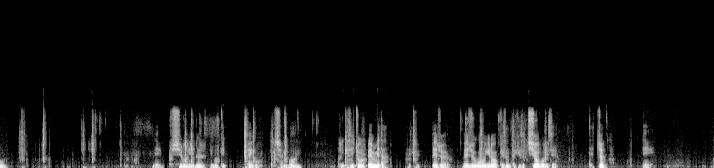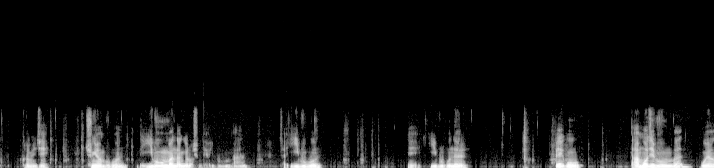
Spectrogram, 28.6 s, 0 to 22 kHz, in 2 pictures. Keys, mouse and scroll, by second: 0.5 shift+middle click, 1.6 space, 3.6 p, 4.8 Escape, 7.7 shift+middle click, 9.4 space, 10.7 Delete, 21.8 shift+middle click, 22.7 shift+click.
